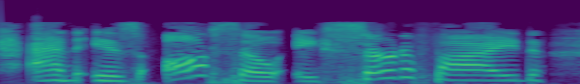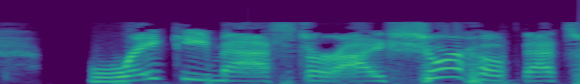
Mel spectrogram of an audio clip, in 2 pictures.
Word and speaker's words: Reiki: It is pronounced Reiki.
